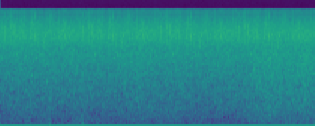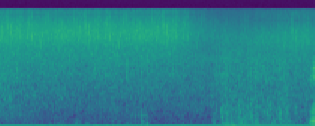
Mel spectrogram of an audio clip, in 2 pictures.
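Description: Rain in The Legend of Zelda: The Wind Waker, a dense, steady downpour hiss filling the scene with a low rumble of thunder building near the end.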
